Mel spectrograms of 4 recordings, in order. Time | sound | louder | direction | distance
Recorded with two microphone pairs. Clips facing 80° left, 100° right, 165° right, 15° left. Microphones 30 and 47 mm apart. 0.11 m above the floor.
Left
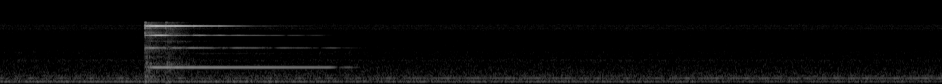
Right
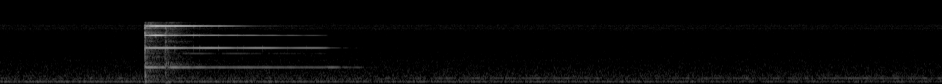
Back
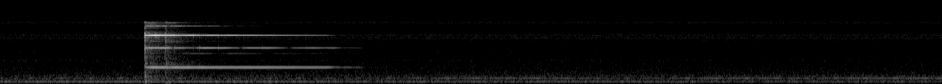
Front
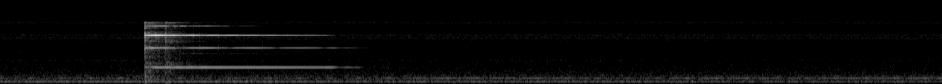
1.4 | a bell | right 2 dB, even | 85° right | 1.2 m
